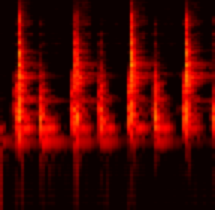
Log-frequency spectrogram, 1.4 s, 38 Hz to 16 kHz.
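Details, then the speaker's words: 2017 Hyper Tough mower, Briggs & Stratton 300E series engine, turned over by hand via the blade: sharp paired metallic clicks, almost no compression; suspected worn connecting rod bearing with a lot of play, oil showed silver swirl. "connecting rod bearing. A lot of play."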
